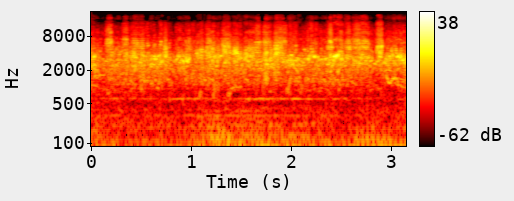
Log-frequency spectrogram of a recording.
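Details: Many budgerigars kept together in an aviary, a steady tangle of shrill chirps and chattering warbles, some brief clearer whistles near the end, all at even loudness.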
